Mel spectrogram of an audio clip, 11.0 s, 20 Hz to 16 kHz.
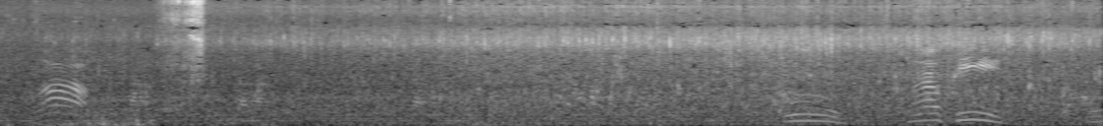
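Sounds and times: river water trickling: 0:00.0 - 0:11.0
man exclaiming: 0:00.4 - 0:01.0.

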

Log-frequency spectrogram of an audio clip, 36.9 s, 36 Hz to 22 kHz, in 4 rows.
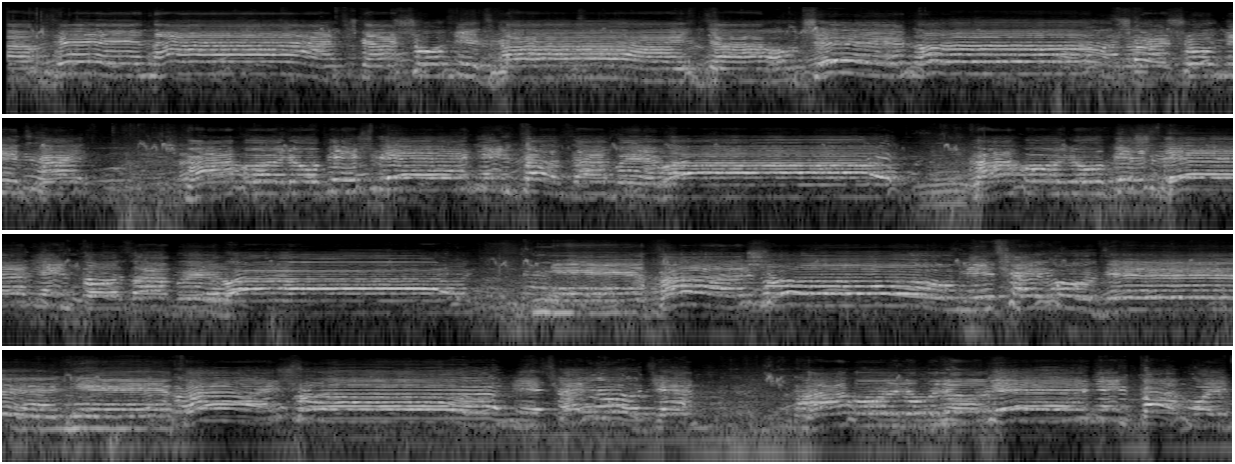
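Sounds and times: women's choir singing unaccompanied: 0:00.0 - 0:36.9.

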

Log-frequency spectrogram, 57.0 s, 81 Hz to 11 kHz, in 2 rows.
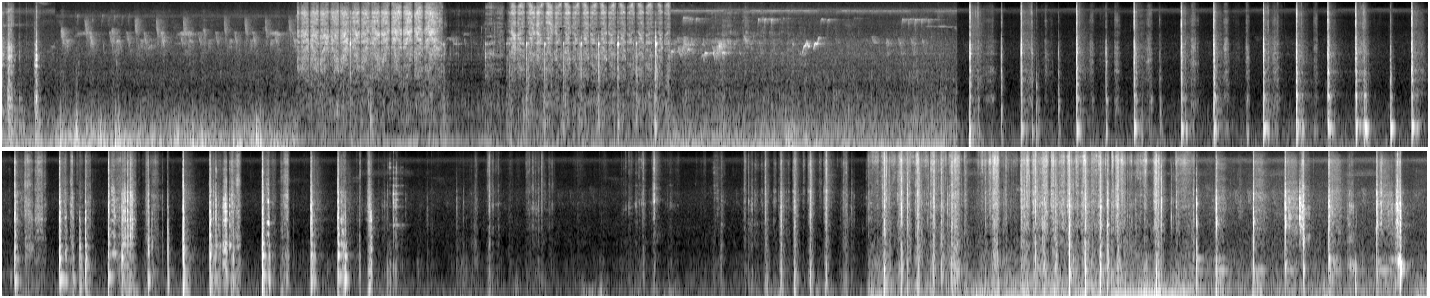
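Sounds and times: blade chopping bamboo: 0:05.9 - 0:08.9, 0:09.7 - 0:13.4, 0:23.6 - 0:24.5, 0:25.2 - 0:34.0, 0:34.7 - 0:36.0, 0:43.4 - 0:56.6
hand saw rasping through bamboo: 0:05.9 - 0:08.9, 0:09.6 - 0:13.5, 0:43.7 - 0:53.0
bird chirps: 0:08.3 - 0:19.1.

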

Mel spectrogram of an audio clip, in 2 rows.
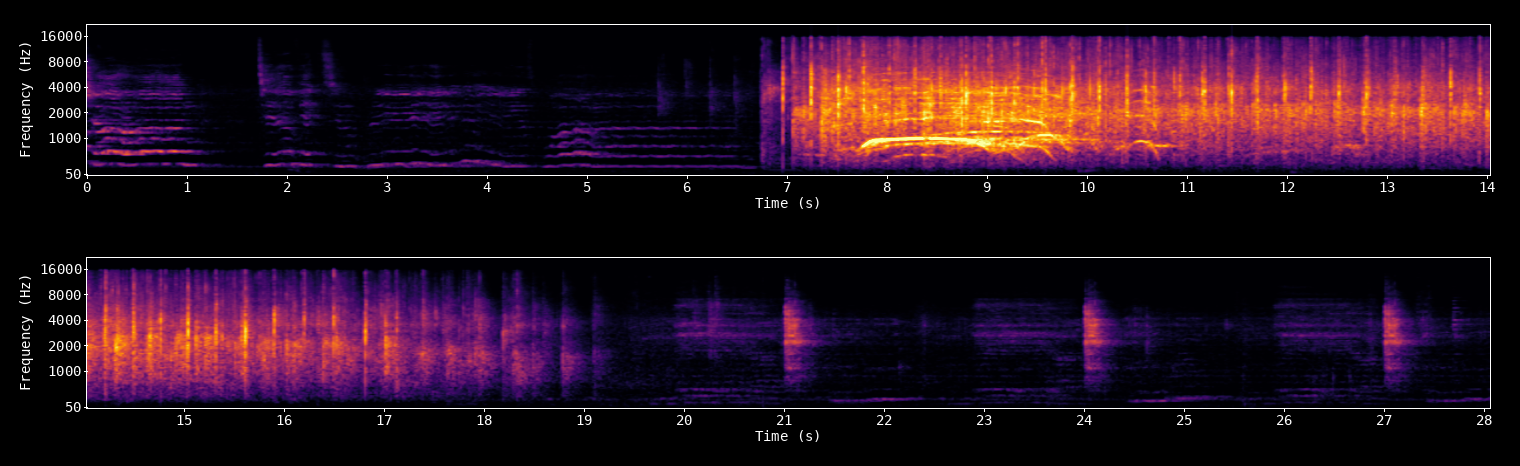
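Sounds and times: audience applauding: 0:06.7 - 0:19.2.

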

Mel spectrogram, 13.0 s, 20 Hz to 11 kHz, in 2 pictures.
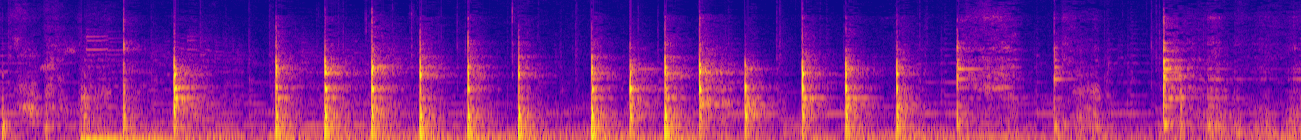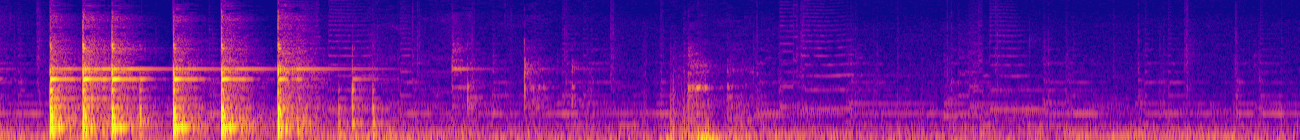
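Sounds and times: plucked-string background music: 0:00.0 - 0:13.0
spoon scraping a pot: 0:03.4 - 0:09.5.

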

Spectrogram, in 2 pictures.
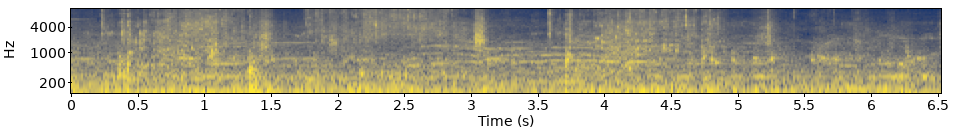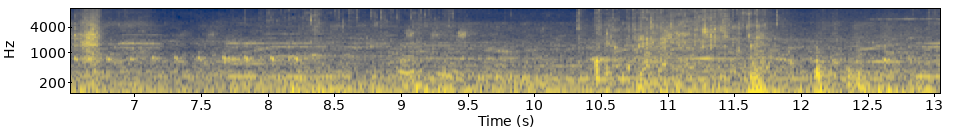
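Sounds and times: running water: 0:00.0 - 0:05.3, 0:10.3 - 0:12.0.

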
